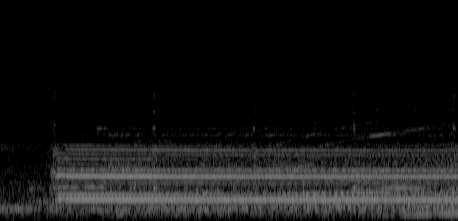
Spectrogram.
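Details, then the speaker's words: Desktop PC power supply started by jumping the green and black wires of the motherboard plug: soft click, then a steady, clean hum as the fan and hard drive spin up; normal. "hard drive is starting I can hear it as soon as I take it away it stops"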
